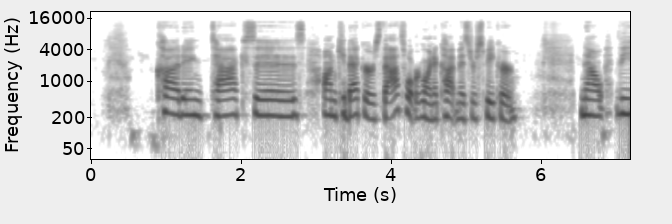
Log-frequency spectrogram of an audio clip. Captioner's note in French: voix de l'interprète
